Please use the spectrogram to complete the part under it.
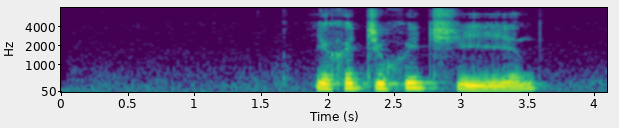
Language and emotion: Russian, sad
